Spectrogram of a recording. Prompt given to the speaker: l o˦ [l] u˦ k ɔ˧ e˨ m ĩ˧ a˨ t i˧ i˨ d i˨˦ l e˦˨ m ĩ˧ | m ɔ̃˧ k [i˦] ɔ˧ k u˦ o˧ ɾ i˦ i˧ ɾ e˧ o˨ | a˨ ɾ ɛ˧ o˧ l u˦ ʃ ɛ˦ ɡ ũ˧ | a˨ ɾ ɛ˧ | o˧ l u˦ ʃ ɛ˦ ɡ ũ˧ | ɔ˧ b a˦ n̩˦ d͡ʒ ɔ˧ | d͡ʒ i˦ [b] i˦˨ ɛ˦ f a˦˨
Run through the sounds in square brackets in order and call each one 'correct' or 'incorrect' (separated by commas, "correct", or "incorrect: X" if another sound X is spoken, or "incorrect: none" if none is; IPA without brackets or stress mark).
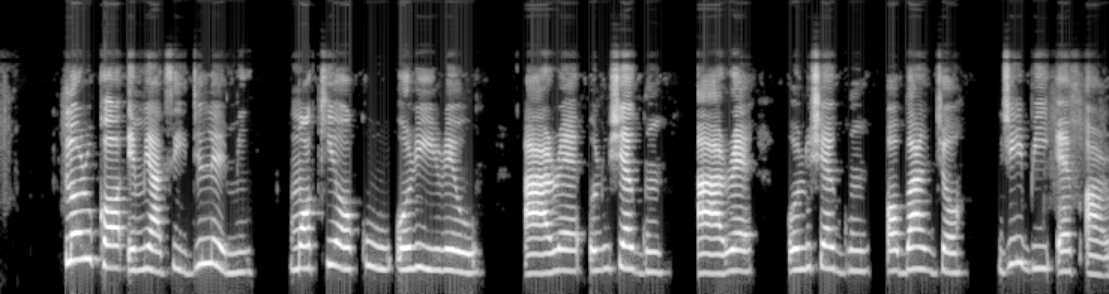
incorrect: ɾ, correct, correct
